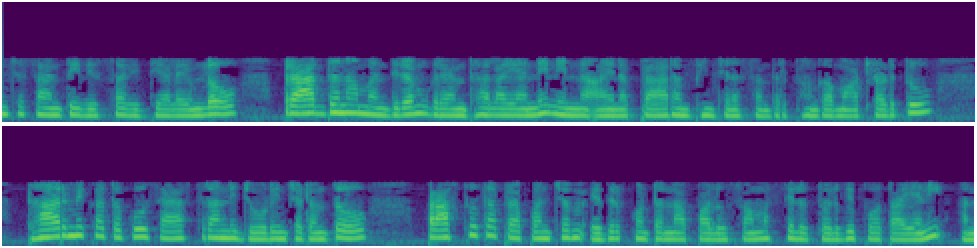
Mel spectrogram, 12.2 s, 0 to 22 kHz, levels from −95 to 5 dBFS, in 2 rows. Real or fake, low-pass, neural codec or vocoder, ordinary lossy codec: real; 3.6 kHz; none; none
